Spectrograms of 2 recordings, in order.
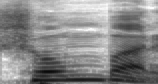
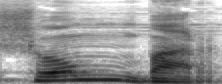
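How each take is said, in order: First: Said in the usual way. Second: সোমবার broken as সোম, বার; split into syllables. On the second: Shown as a demonstration. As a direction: pause inside সোমবার between সোম and বার. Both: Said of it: "এই শব্দটাকে ভাঙলে হয়".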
